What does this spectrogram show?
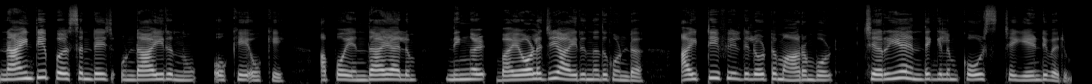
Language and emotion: Malayalam, neutral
